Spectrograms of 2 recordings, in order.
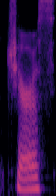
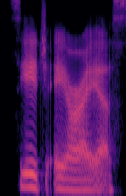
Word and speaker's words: Charis: It's spelled like the city, spelled and pronounced like the city Paris to help everyone understand, but with a CH, C H A R I S.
